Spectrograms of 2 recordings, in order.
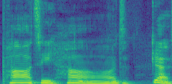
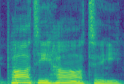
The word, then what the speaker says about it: party hearty: Party hearty would rhyme, but Yeah. party hardy. That's okay. Party hardy. Because with the American accent, it's okay.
